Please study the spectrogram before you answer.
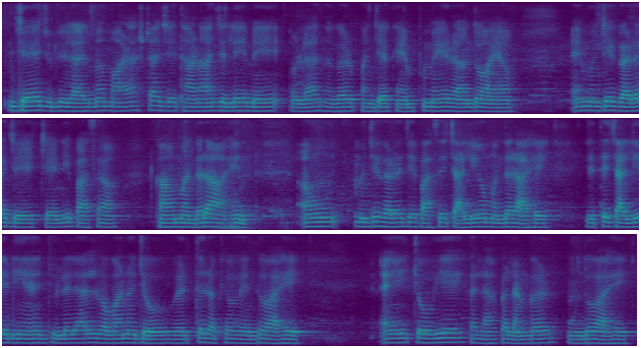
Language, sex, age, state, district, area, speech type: Sindhi, male, 18-30, Maharashtra, Thane, urban, spontaneous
